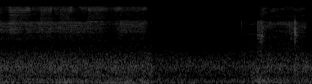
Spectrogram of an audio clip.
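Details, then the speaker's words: Tire with a tiny screw just pulled from the tread before plugging: steady airy hiss that fades then spurts again as air escapes the small screw puncture; air leaking from the puncture. "oh my gosh it was just a tiny little screw I'll be dipped that's all it takes I don't know if you can hear that but it's leaking"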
